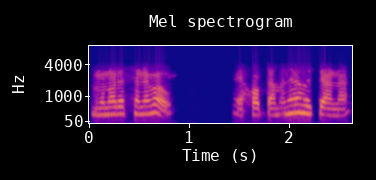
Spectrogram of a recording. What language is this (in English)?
Assamese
